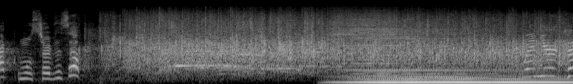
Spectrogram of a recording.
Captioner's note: audience applauding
